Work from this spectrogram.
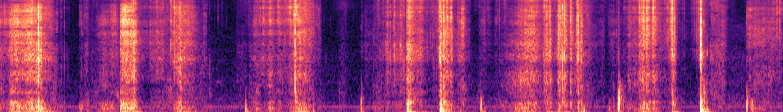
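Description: A gouge scrapes and cuts along a long groove in a solid, light pine wood block. The strokes come in irregular bursts of bright, dry, tearing scrapes, with sharp little snaps between them and a faint steady low hum underneath.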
